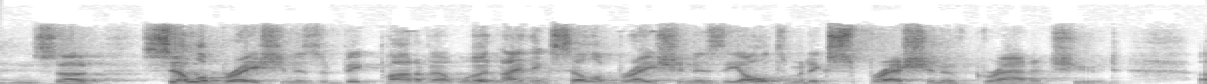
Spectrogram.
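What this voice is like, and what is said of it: Australian accent. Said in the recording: “I, am Australian, if you can't tell by the accent.”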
